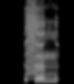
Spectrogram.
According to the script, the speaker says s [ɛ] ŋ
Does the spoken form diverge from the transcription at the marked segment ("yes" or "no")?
no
